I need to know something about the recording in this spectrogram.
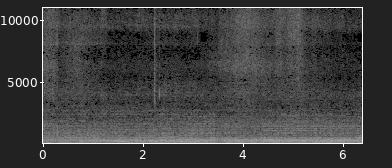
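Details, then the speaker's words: HeatStar 50,000 BTU garage heater at first start after a new install with a 4-inch horizontal vent kit and gas leak test: steady, even roar of burner and fan, no knocks, rattles or surging; burner operating normally. "i started to fire up there guys the burner is going on now pretty exciting"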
